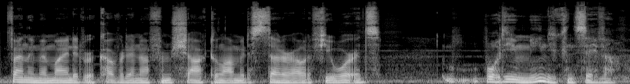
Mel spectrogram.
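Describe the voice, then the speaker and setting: A man playing a narrator who recounts a frightening encounter with a monster in measured, grave, scripted first-person storytelling. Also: deep voice, fairly even intonation. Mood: grave, uneasy. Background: music.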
